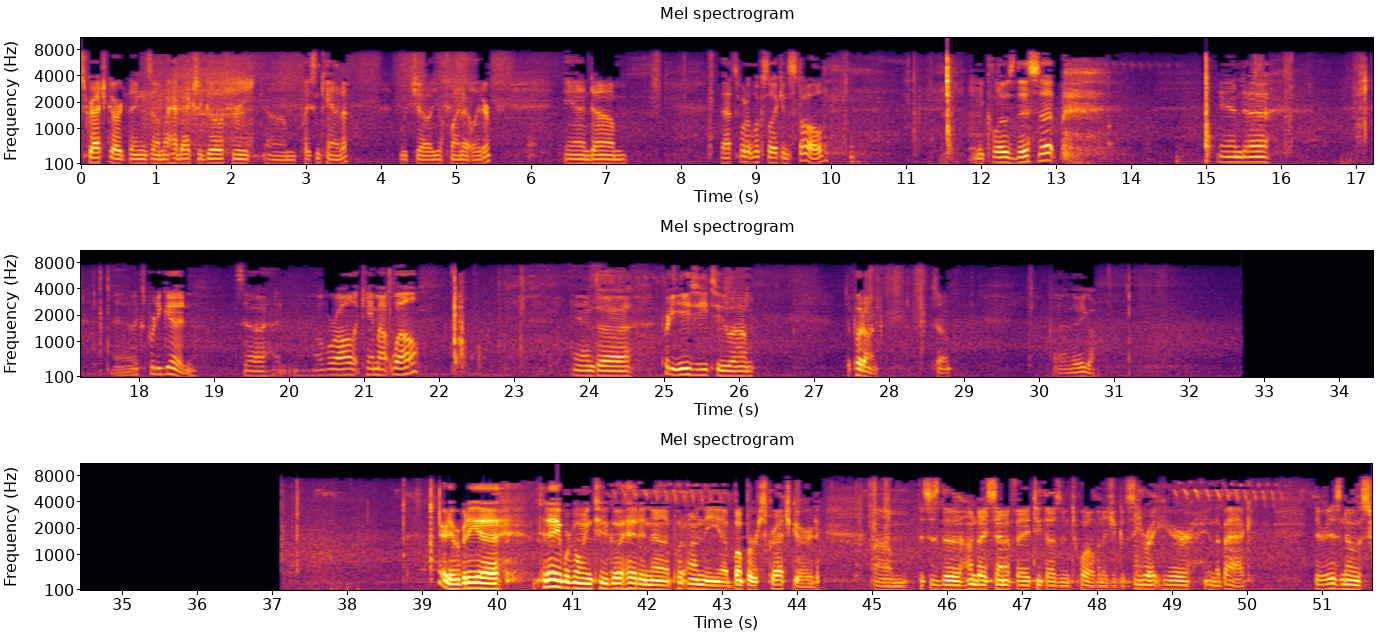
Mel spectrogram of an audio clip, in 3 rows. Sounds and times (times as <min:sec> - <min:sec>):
Speech: 0:00.0 - 0:03.6, 0:04.2 - 0:05.5, 0:06.4 - 0:07.3, 0:08.5 - 0:10.0, 0:11.9 - 0:13.1, 0:15.2 - 0:15.9, 0:17.6 - 0:21.8, 0:23.8 - 0:26.2, 0:27.4 - 0:27.9, 0:28.6 - 0:28.9, 0:30.2 - 0:30.8, 0:39.2 - 0:44.4, 0:45.0 - 0:50.1, 0:50.9 - 0:51.6.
